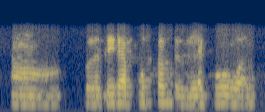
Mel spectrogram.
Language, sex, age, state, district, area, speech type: Odia, female, 30-45, Odisha, Balangir, urban, conversation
